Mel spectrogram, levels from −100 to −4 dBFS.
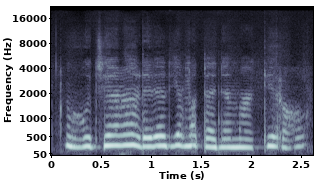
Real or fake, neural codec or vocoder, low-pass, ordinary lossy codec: fake; codec, 44.1 kHz, 2.6 kbps, DAC; 19.8 kHz; none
